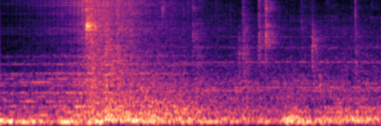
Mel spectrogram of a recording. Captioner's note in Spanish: ruido al subir la puerta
